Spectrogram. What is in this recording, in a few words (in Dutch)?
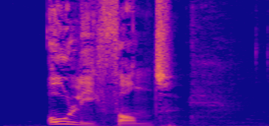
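"Olifant", Dutch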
